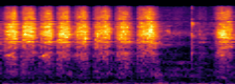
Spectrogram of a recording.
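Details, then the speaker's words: Lapping a cylinder to its head bore by hand with water-based lapping compound: even back-and-forth strokes about four a second, tone now smooth and consistent, no longer scratchy; cylinder mated evenly to head. "as long as you're pushing down and you can hear the tones changing now it doesn't sound as scratchy or as rough and it feels better under hand"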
